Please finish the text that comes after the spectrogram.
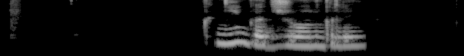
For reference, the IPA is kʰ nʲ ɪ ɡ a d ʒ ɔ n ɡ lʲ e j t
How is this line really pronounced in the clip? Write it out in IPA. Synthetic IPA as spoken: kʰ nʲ i ɡ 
